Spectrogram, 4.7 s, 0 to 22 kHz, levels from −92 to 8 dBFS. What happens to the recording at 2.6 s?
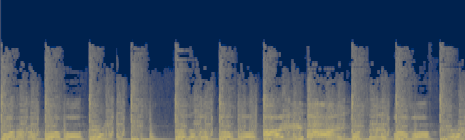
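Nothing goes wrong at 2.6 s; the audio plays through that moment intact, with no dropout, click, distortion or other fault.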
